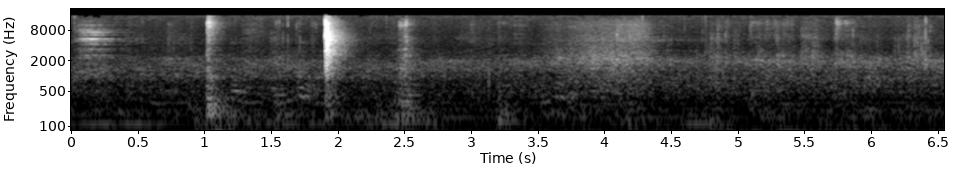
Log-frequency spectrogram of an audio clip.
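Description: A few sharp clicks and knocks of clear plastic cups being handled on a wooden table. Two loud ones come about one and two seconds in, then a couple of fainter ones.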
